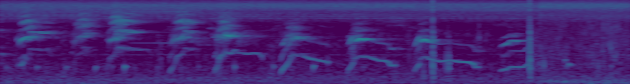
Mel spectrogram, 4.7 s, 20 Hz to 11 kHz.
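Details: Female red Shiba Inu pup, 27 days old, whining in a series of about eight thin, falling cries. Each is drawn out and slides downward, spaced roughly half a second apart. Two brief clicks sound near the end.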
